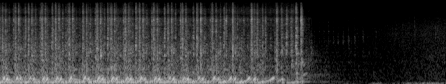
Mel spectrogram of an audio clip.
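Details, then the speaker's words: 1969 Dodge Charger V8, abandoned and crushed by a tree, previously revived: starter spins it at an even chug, about three and a half beats a second, never catching; fuel line was not hooked up. "didn't hook the fuel my bad"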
